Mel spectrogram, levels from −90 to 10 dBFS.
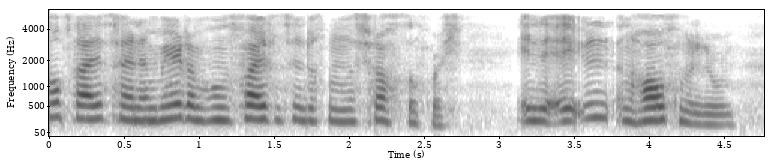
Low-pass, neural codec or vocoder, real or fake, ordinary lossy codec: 5.4 kHz; autoencoder, 44.1 kHz, a latent of 192 numbers a frame, MeloTTS; fake; AAC, 24 kbps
